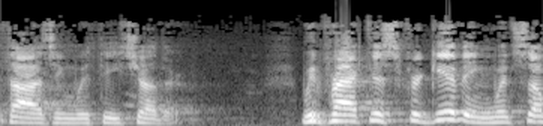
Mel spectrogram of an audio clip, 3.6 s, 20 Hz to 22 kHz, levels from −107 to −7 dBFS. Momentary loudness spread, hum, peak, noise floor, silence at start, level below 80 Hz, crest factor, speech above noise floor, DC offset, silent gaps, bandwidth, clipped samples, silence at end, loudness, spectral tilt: 12 LU; none; 0 dBFS; -54 dBFS; 0 s; -58 dBFS; 16 dB; 40 dB; under 0.1%; none; 12.5 kHz; under 0.1%; 0 s; -14 LUFS; -3.5 dB/octave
